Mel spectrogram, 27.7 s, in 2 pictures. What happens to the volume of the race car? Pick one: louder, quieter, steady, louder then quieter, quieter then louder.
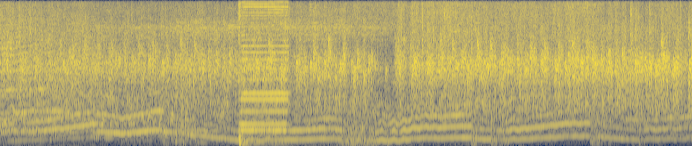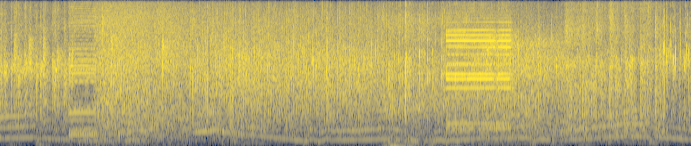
quieter.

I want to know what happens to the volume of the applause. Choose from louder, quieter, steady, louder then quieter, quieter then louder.
louder.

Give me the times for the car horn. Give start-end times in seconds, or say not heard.
4.8-6.2, 15.2-16.4, 22.8-24.2.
